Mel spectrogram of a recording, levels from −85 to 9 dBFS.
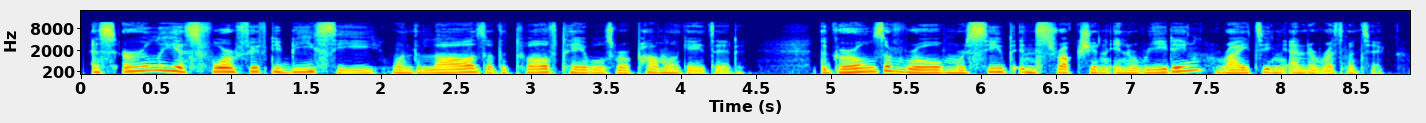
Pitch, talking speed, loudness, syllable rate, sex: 165 Hz, 185 wpm, -18 LUFS, 5.5 syllables/s, female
